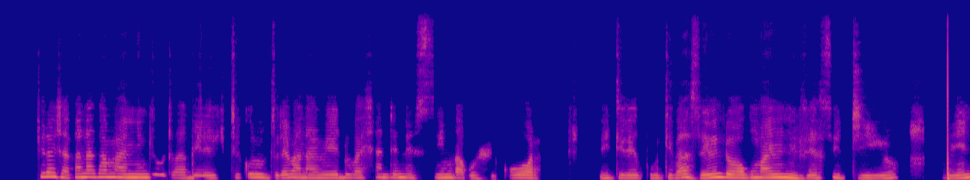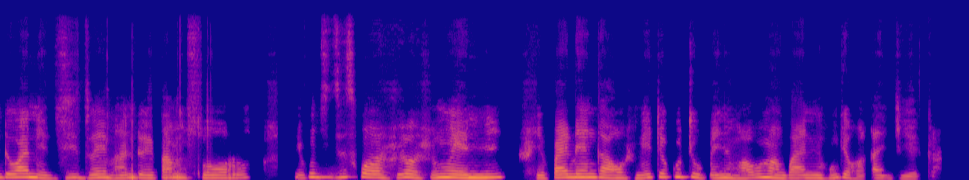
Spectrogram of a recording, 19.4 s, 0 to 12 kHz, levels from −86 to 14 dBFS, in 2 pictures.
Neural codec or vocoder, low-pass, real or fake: codec, 44.1 kHz, 2.6 kbps, DAC; 10.8 kHz; fake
